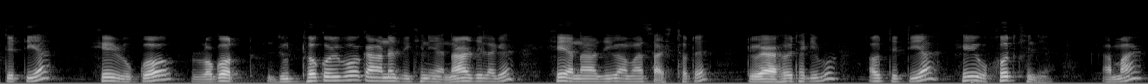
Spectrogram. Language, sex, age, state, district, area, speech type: Assamese, male, 45-60, Assam, Majuli, urban, spontaneous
